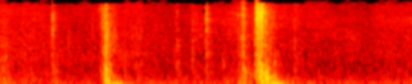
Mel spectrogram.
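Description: Car doors on arrival: a click about half a second in, then a louder double clunk a little after a second in, over a faint low rumble.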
